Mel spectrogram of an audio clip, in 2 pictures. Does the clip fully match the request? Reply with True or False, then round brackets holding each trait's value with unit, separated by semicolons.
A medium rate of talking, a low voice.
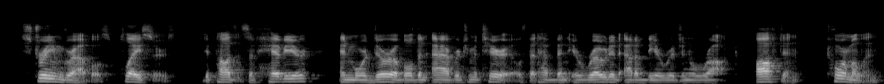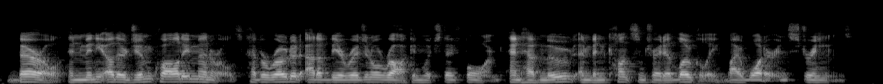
True (175 wpm; 110 Hz)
